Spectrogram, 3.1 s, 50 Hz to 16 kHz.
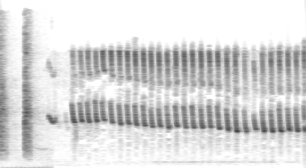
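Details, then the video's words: White-rumped shama kretekan song: a rapid, even, high buzzy rattle of about eight notes per second, sustained for over two seconds after a brief noise burst and low hum. "Pancingan murai trotol agar ngeplong dan murai batu pastol bunyi gacor | Kretekan murai batu 26"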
